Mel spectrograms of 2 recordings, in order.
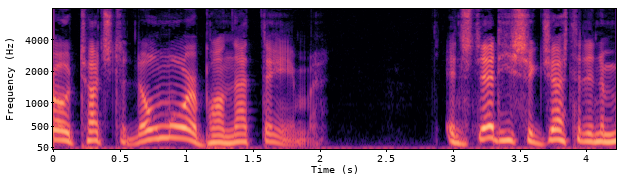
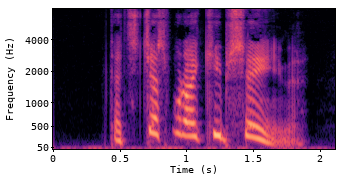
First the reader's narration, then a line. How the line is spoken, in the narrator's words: cried Flora eagerly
